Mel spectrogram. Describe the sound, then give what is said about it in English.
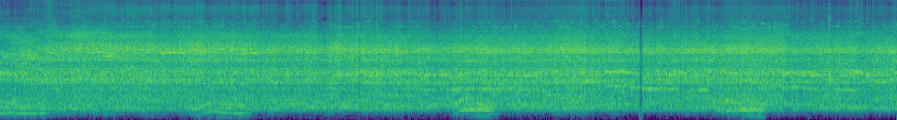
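Steady hissing static from a recorder left running in a house fills the whole recording, with faint, low wavering tones swelling and fading underneath a few times, like very distant wailing buried in the noise. “Yeah, the background noise of just like the static, but almost layered in there, it almost sounded like very distant, kind of like wailing.”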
